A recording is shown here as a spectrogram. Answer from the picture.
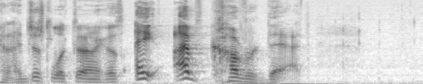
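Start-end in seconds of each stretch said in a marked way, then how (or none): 1.0-2.3 sharp, curt, dismissive tone. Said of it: "Kind of that, like that".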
